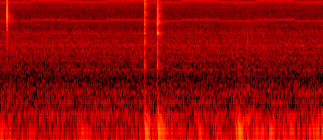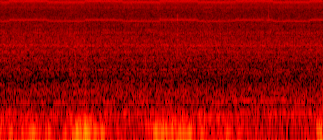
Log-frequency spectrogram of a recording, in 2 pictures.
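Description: Near silence, broken about one and a half seconds in by a quick double click of a computer mouse.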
